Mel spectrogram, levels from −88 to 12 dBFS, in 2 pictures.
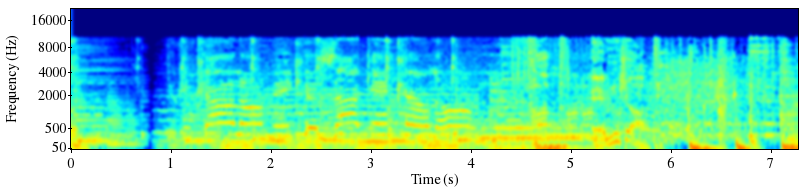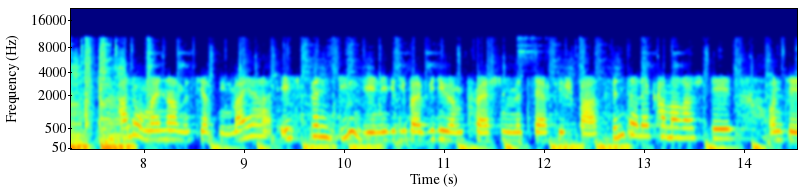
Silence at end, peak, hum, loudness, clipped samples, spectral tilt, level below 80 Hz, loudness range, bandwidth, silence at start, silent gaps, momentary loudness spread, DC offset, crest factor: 0 s; -6 dBFS; none; -20 LUFS; under 0.1%; -5 dB/octave; -28 dBFS; 2 LU; 11 kHz; 0 s; none; 6 LU; under 0.1%; 14 dB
